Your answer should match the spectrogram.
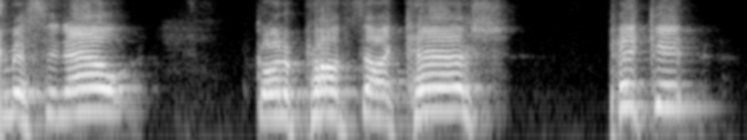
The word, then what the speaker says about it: Pikkit: Pikkit, not Kenny Pickett. Different Pickett. Different spelling. It sounds the same.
